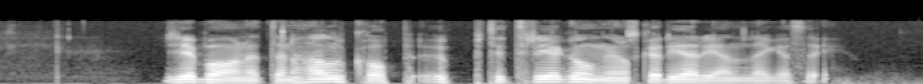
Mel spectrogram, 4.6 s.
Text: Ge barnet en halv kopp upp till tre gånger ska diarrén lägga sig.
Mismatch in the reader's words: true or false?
false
